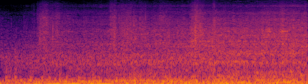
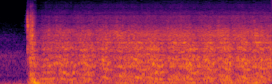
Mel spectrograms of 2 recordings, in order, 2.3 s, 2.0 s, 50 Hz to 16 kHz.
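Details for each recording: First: 1965 Mercury Montclair, first run after 16 years sitting on squirted fuel: deep, steady low rumble with wind noise; owner notes a slight skip, likely about to run out of gas. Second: 1965 Mercury Montclair Breezeway, sitting 16 years, first start attempt: starter spins the engine steadily but it never fires; no spark seen, owner suspects ignition not reaching the coil/points; crank, no start.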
